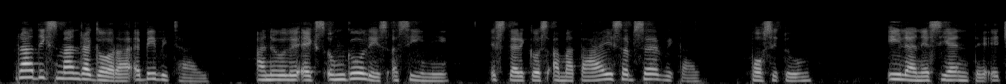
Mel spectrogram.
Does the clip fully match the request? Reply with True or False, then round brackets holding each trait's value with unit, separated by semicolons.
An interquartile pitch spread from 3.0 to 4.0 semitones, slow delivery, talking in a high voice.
False (4.4 semitones; 90 wpm; 200 Hz)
